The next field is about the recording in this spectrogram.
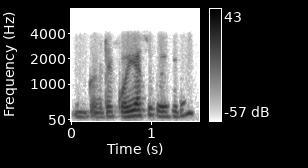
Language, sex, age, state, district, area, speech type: Assamese, male, 30-45, Assam, Morigaon, rural, conversation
